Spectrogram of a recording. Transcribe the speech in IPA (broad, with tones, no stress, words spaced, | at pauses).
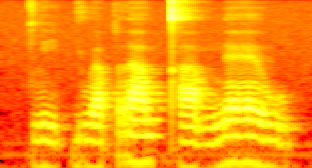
kli˨˩t̚ju˨˩a̯pra˥˩w kʰa˨˩mnɛː˥˩w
